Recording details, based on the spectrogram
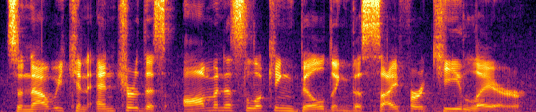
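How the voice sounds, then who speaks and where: A man's voice: on the high side, big pitch swings, normal speed, fairly bright tone, a little hiss or hum. A man streaming a video game with casual, playful commentary. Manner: playful, voices game characters aloud.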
